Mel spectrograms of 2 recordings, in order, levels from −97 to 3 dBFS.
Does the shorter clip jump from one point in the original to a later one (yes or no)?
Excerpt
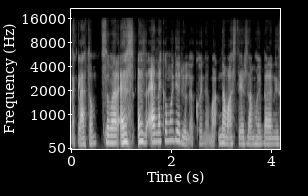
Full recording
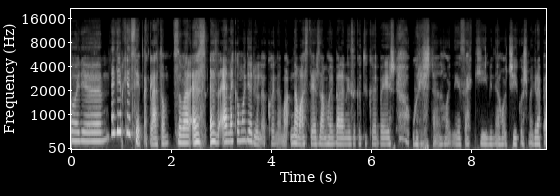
no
